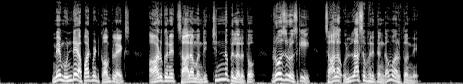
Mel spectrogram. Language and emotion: Telugu, happy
